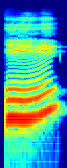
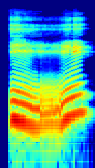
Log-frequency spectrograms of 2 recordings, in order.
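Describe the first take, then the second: First: The pitch rises from middle to high. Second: The pitch dips down and then rises.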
